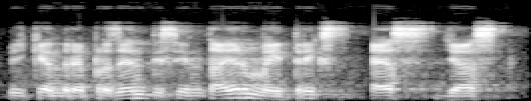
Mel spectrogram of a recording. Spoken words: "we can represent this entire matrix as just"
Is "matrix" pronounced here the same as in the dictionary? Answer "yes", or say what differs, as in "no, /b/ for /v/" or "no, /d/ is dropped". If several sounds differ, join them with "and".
yes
